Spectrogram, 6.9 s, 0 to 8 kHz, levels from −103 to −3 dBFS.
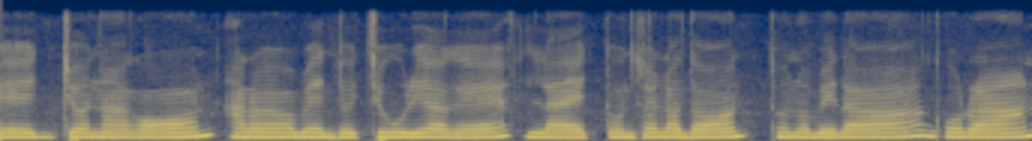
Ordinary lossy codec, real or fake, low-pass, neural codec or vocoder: none; real; 7.2 kHz; none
